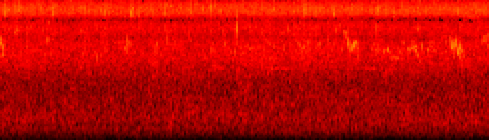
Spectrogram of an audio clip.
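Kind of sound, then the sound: nature, flowing river water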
